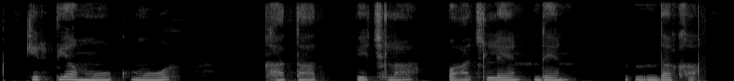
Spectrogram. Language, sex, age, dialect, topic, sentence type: Magahi, female, 25-30, Northeastern/Surjapuri, banking, statement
